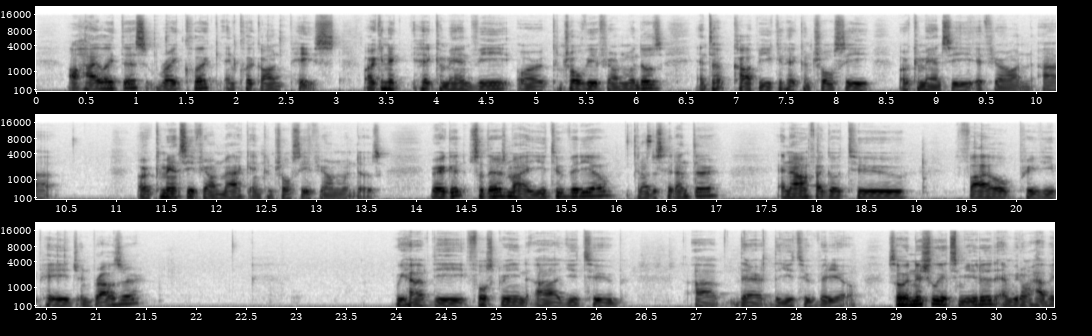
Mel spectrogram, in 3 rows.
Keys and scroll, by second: 16.2 Return.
